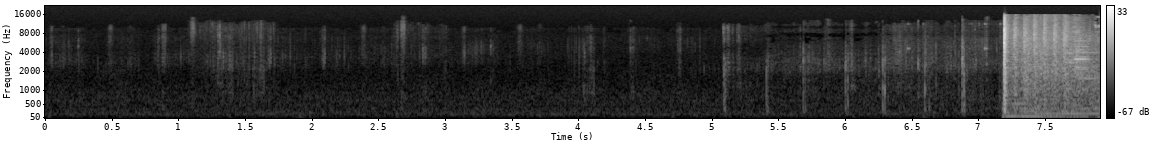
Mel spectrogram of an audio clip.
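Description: Footsteps tap softly and steadily on hard ground, growing louder.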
